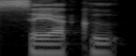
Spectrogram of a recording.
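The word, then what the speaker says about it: 製薬: Seiyaku would be how you pronounce this.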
